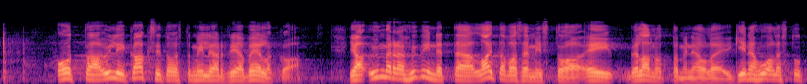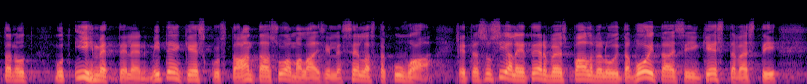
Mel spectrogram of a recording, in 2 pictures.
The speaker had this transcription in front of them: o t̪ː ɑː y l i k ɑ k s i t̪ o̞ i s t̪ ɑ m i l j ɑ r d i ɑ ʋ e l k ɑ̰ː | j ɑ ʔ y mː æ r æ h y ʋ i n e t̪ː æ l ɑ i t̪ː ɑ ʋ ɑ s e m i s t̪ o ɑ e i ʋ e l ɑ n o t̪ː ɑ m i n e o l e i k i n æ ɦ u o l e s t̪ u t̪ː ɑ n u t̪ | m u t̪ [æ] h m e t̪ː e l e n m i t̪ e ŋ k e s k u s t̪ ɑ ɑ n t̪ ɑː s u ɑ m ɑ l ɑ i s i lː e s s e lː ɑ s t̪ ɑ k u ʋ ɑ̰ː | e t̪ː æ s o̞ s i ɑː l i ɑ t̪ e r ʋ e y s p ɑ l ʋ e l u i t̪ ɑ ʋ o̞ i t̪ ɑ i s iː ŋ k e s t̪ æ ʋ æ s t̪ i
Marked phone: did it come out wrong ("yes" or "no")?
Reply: yes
